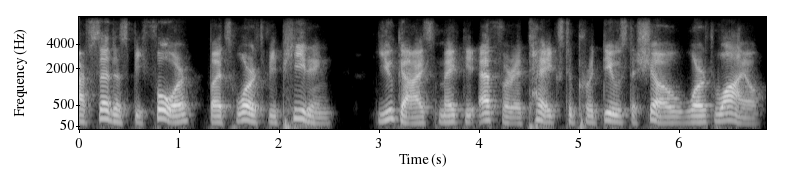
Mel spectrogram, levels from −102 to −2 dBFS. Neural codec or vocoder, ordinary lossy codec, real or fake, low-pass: none; Opus, 16 kbps; real; 7.2 kHz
